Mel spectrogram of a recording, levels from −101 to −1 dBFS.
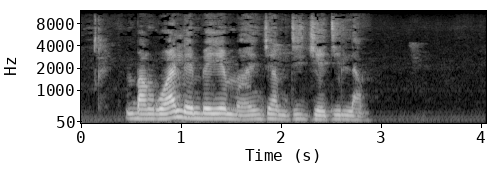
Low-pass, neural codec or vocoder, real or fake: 10.8 kHz; none; real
